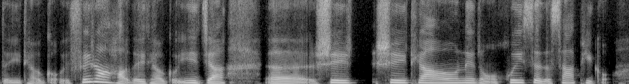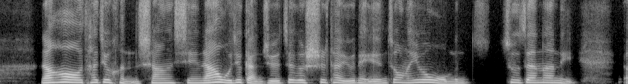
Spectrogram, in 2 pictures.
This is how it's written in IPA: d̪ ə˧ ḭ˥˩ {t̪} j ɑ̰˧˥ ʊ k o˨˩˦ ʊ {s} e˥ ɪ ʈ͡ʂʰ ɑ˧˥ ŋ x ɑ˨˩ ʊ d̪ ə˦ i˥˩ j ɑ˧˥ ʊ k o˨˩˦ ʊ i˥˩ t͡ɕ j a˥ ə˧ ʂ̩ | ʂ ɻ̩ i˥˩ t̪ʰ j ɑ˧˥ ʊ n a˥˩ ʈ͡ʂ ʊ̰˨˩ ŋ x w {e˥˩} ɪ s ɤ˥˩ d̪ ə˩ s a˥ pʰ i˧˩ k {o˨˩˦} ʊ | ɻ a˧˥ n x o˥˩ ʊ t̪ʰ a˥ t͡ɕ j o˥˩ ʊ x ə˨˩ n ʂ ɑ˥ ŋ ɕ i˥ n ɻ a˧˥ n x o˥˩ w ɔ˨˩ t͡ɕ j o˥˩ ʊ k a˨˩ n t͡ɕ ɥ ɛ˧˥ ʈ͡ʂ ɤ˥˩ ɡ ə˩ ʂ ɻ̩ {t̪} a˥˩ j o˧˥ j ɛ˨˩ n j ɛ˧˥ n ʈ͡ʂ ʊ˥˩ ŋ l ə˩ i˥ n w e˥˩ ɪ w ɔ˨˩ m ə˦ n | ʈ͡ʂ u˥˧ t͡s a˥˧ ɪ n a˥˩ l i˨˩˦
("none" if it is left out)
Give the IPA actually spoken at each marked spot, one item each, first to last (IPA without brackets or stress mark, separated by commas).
t̪ʰ, f, e˥, o˨˩˦, t̪ʰ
